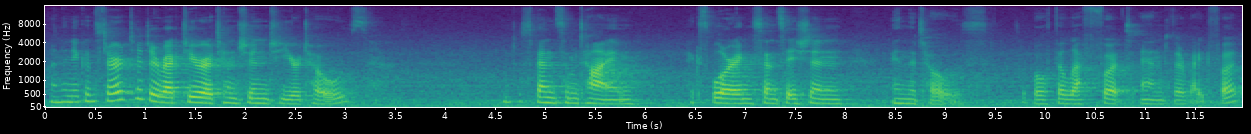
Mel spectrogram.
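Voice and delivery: calm yoga nidra guidance with long pauses; guided meditation. Acted. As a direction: ease them gently into rest, leaving space between phrases.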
